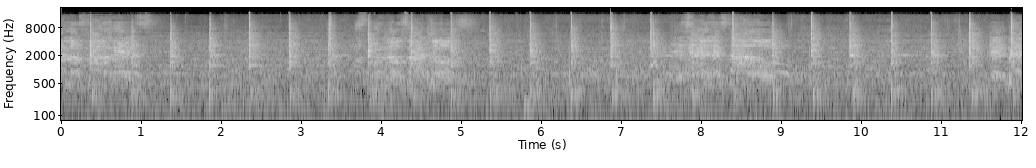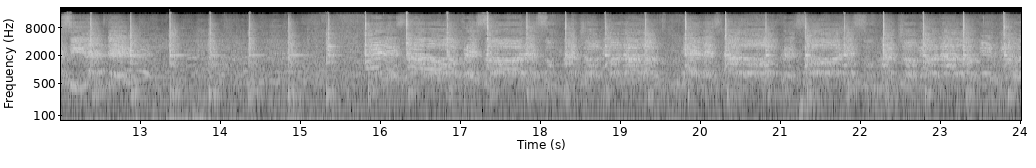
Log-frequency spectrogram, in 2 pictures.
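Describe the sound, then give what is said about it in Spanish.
Girls and women gathered in a public space chant a protest song against abuse of women, loud and forceful in unison, over a steady beat that pulses throughout. “Las niñas, jóvenes y mujeres reunidas se mueven al ritmo de una canción que gritan con fuerza una canción que denuncia los abusos que sufren las mujeres cada día”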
